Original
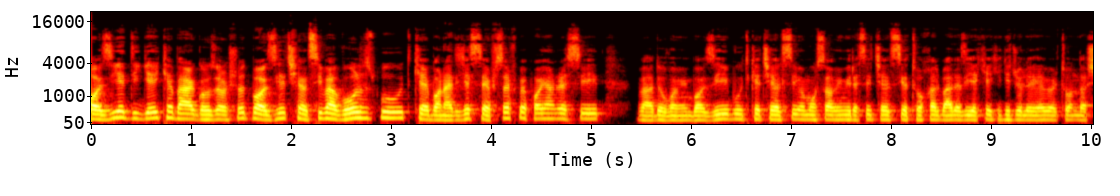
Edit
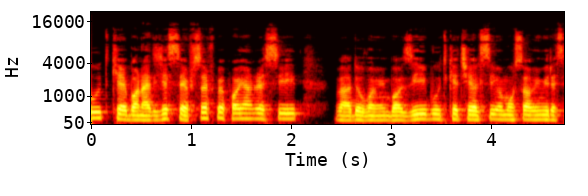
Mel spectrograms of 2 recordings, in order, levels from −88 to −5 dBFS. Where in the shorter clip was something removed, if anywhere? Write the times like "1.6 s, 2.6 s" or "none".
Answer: none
